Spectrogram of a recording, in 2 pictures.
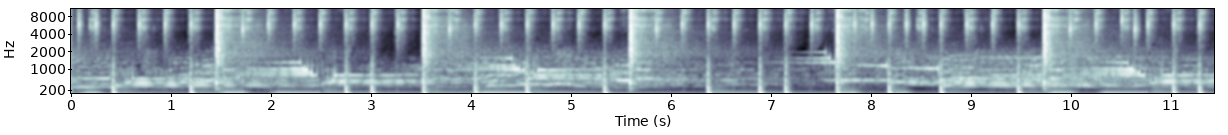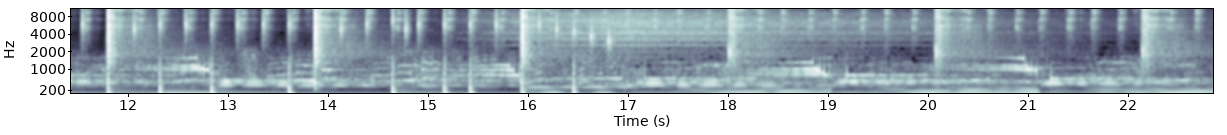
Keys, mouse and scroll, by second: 0.0 space, 2.0 alt+scroll up 1, 5.0 Right, 12.9 0, 16.6 ctrl+0, 19.1 click, 21.0-22.8 drag.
